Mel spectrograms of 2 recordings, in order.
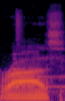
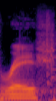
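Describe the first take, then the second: First: The name ends with a 'z' sound. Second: The name ends with an 'sh' sound. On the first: The speaker calls it wrong. "not Raz" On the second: The speaker calls it right. "It's pronounced Raish"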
